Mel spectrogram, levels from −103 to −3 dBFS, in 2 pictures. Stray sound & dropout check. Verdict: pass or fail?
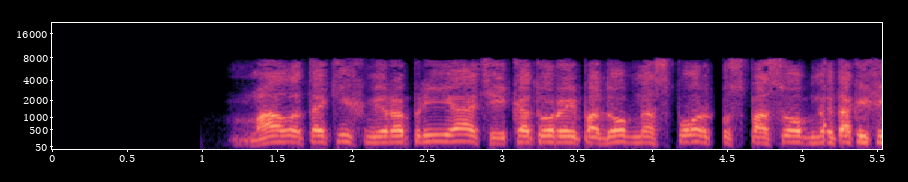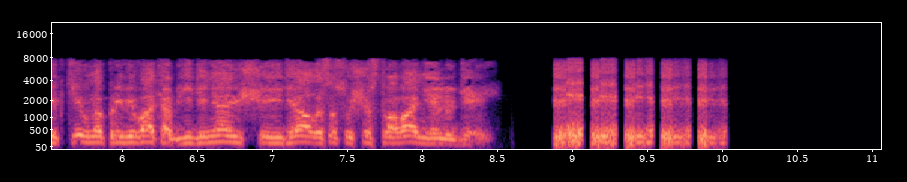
fail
